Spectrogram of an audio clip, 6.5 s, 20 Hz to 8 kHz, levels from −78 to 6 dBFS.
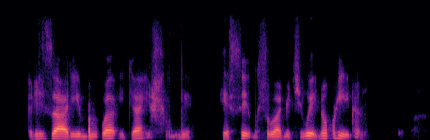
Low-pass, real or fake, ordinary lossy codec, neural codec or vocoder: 7.2 kHz; fake; Opus, 16 kbps; autoencoder, 22.05 kHz, a latent of 192 numbers a frame, VITS, trained on one speaker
